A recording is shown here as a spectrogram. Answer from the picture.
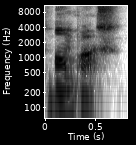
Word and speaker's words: impasse: An impass or is pronounced as armpass.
